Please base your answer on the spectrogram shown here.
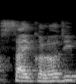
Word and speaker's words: psychology: जैसे आप साइकोलॉजी पढ़ते हैं तो साइकोलॉजी का जो वर्ड का जो शुरुआत है वो है PSYCHOLOGY। तो फिर भी आपको पढ़ना होता है साइकोलॉजी।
